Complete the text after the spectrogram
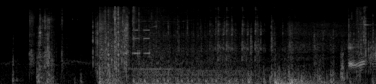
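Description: A keypad beeps several times in short, high tones.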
